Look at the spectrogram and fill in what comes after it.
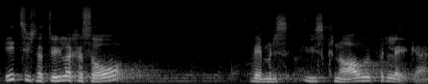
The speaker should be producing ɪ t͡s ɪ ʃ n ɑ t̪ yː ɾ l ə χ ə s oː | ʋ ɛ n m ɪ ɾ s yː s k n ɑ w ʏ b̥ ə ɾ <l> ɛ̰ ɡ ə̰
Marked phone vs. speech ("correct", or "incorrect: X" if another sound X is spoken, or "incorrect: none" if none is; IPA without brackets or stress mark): correct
